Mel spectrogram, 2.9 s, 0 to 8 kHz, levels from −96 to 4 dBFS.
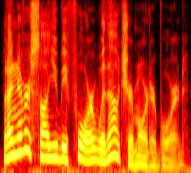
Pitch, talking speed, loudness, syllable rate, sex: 150 Hz, 210 wpm, -17 LUFS, 5.4 syllables/s, male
